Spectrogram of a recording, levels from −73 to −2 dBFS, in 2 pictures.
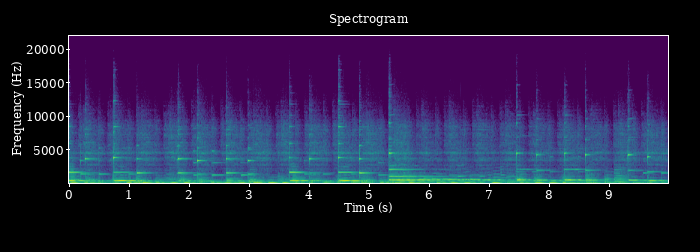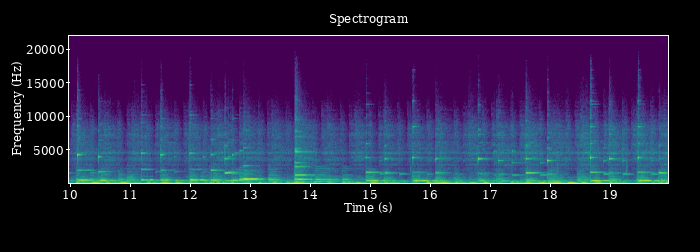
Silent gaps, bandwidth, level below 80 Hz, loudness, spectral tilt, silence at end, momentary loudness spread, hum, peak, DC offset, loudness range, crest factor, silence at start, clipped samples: none; 15 kHz; -34 dBFS; -18 LUFS; -5 dB/octave; 0 s; 8 LU; none; 0 dBFS; under 0.1%; 3 LU; 16 dB; 0 s; under 0.1%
